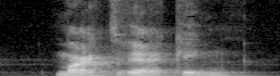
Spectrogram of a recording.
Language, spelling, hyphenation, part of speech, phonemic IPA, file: Dutch, marktwerking, markt‧wer‧king, noun, /ˈmɑrktˌʋɛr.kɪŋ/, Nl-marktwerking.ogg
- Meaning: market functioning, market mechanism, market function(s)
